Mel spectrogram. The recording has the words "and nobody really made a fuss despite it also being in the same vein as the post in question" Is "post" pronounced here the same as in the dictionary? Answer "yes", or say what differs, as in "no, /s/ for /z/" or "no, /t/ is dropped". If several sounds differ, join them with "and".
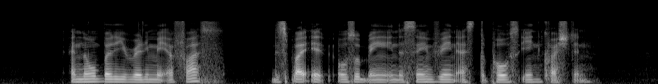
no, /t/ is dropped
